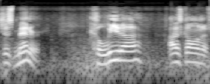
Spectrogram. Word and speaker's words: Mentor: what even is mentor it's just dropped the t it's just mennor khalida i was calling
